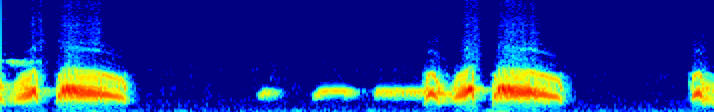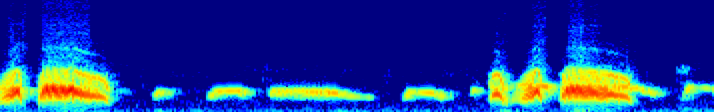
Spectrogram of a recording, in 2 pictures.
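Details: Spotted dove thúc gù calling close to a decoy bird, four loud phrases of clipped double notes and a long resonant coo, interspersed with quieter low cooing murmurs.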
